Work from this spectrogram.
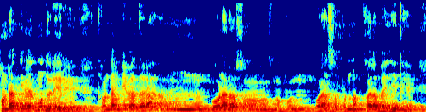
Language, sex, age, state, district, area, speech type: Odia, male, 18-30, Odisha, Khordha, rural, spontaneous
